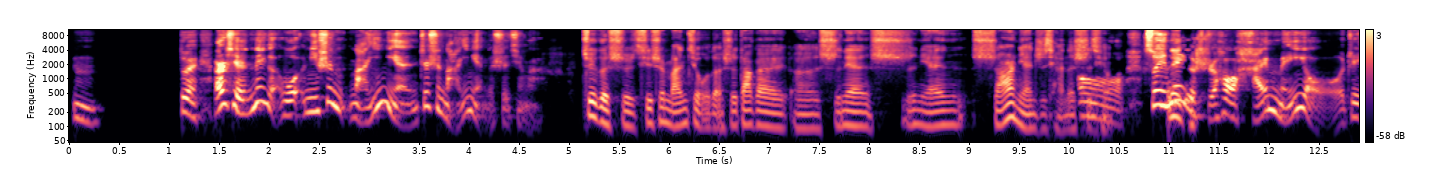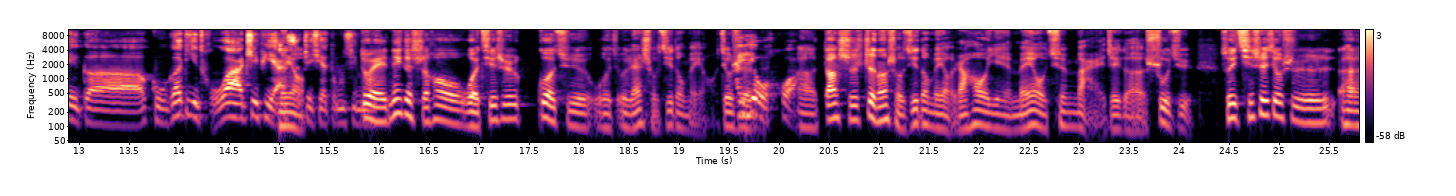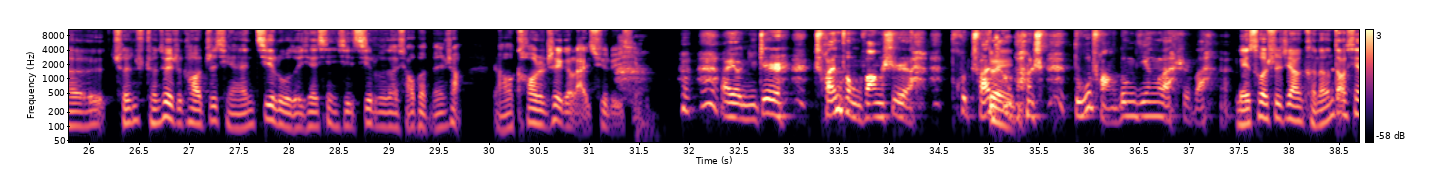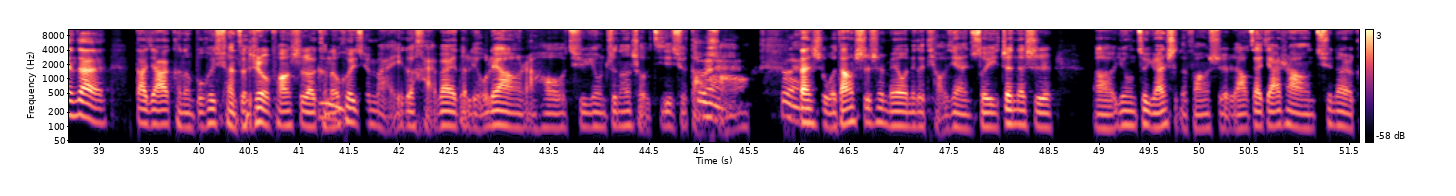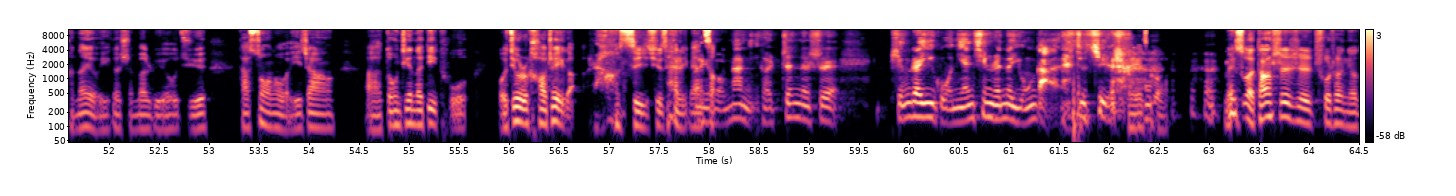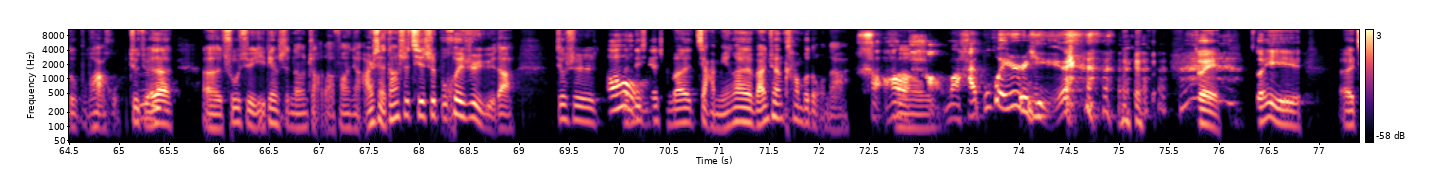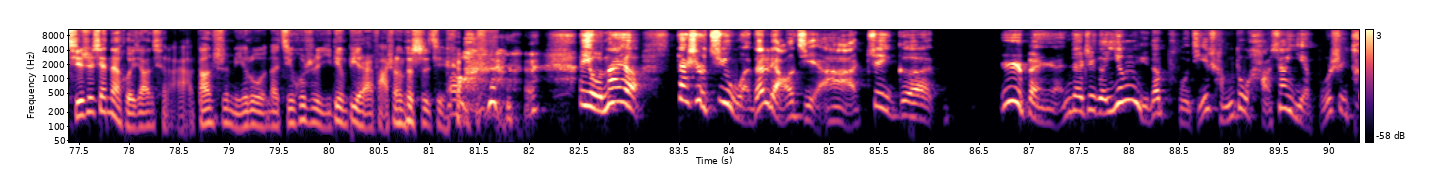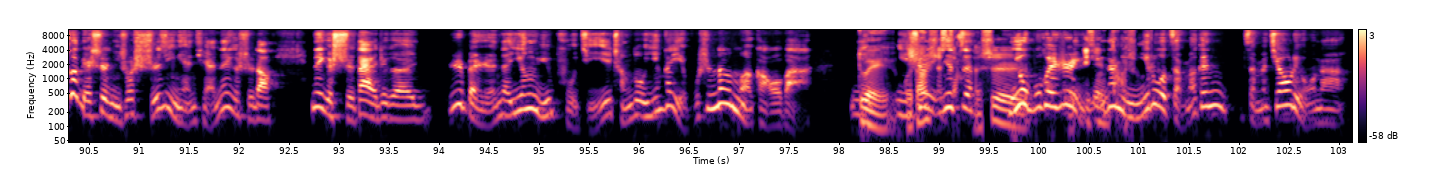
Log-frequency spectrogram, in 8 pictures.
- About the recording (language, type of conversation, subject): Chinese, podcast, 在陌生城市里迷路时，你最难忘的一次经历是什么样的？
- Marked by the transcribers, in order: other background noise; laughing while speaking: "这个来去旅行"; laugh; laughing while speaking: "你这是传统方式啊，传统方式，独闯东京了，是吧？"; laugh; other noise; laughing while speaking: "这种方式了"; laughing while speaking: "然后自己去在"; laughing while speaking: "就去了"; laugh; laugh; laughing while speaking: "日语"; laugh; laughing while speaking: "发生的事情"; laugh; stressed: "特别"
